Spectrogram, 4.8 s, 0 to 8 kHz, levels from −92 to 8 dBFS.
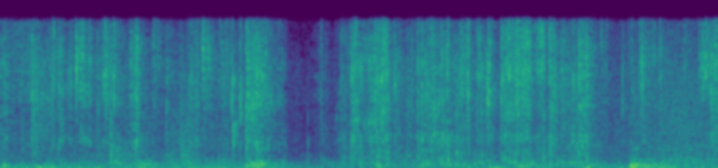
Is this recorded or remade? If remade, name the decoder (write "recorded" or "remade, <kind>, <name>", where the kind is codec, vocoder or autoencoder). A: recorded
